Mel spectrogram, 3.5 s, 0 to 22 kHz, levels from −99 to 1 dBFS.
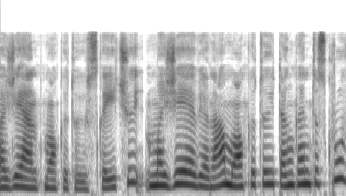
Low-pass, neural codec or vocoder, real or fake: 10.8 kHz; none; real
